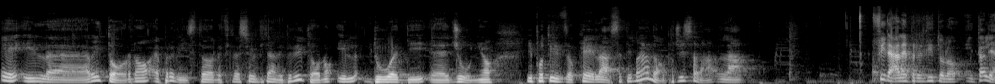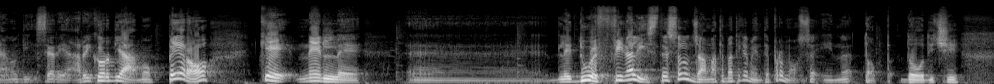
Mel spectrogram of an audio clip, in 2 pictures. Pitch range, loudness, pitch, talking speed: 105-145 Hz, -17 LUFS, 120 Hz, 135 wpm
